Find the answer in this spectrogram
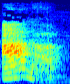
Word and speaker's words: Ahnah: And Ahnah, who is helping me here, rhymes with banana as well.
